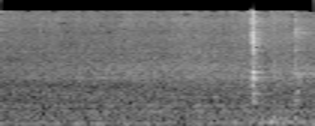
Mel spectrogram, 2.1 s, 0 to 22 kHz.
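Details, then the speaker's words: 2021 Ford Explorer, 22,000 miles, shifted into reverse holding the brake at idle: one sharp metallic tick from the rear, located behind the hub where the rear CV axle enters the bearing; dry, loose axle-to-hub splines. "it's happening right here behind this this hub where the cv axle goes into the bearing"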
